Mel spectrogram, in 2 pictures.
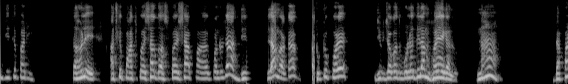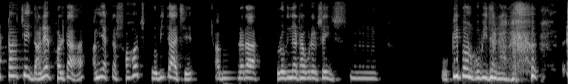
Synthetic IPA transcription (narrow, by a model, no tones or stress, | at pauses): d̪it̪epaɾi | t̪aɦole | ad͡ʑkepãt͡ɕpɔeʃad̪ɔʃpɔeʃapapãt͡ɕpɔʃad̪i | lamɛk̚ʈa | t͡ʃʰuʈokoɾe | d͡ʑibd͡ʑɔɡot̪eboled̪ilamɦoeɡɛlo | na | bɛpaɾʈaɦotːɕʰeejd̪aneɾfʰɔlʈaamiɛk̚ʈaʃɔɦod͡ʑkɾobit̪aat͡ɕʰe | abnaɾa | ɾobʱind̪aʈʰakuɾeɾʃej | kɾiponkobit̪̬aɾa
